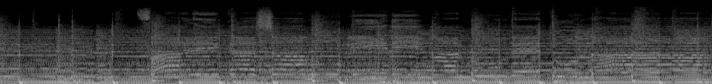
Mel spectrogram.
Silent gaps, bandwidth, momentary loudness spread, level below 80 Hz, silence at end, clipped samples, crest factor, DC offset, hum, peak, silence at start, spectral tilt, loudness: none; 16 kHz; 2 LU; -34 dBFS; 0 s; under 0.1%; 12 dB; 2%; none; -16 dBFS; 0 s; -5 dB/octave; -28 LUFS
